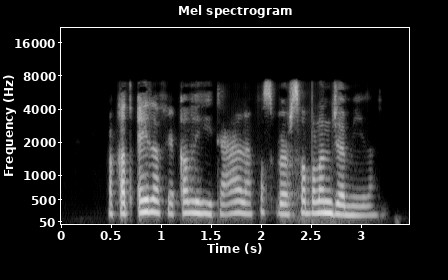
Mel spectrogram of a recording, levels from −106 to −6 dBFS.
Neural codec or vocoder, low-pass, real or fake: codec, 16 kHz, 1 kbps, X-Codec, WavLM features, trained on Multilingual LibriSpeech; 7.2 kHz; fake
